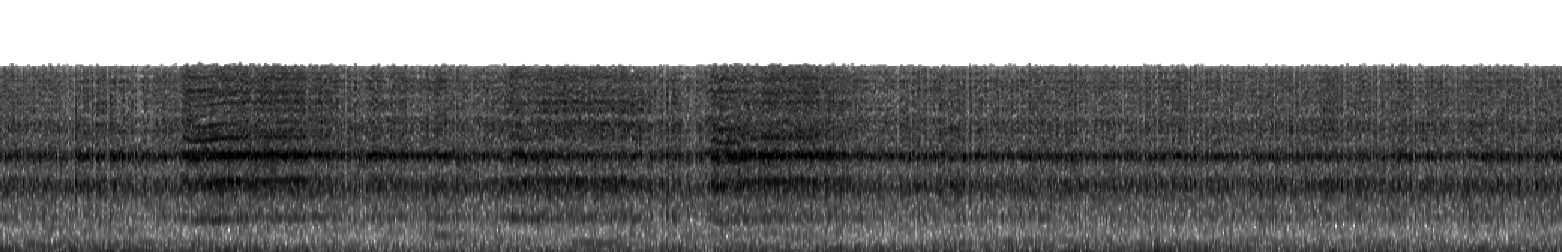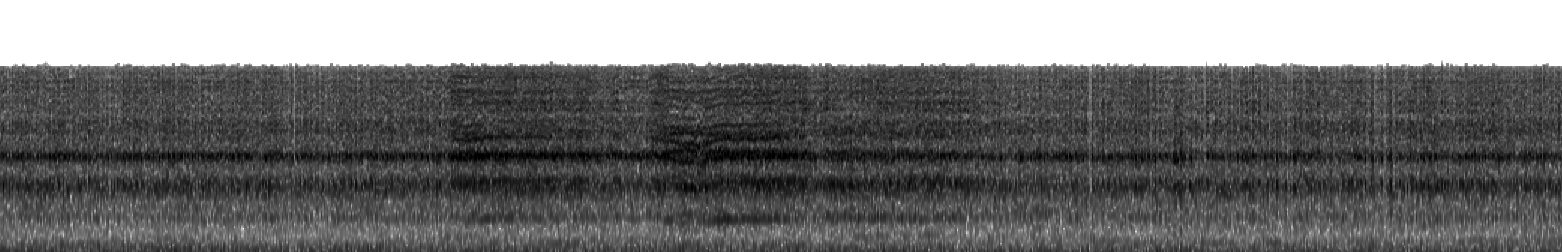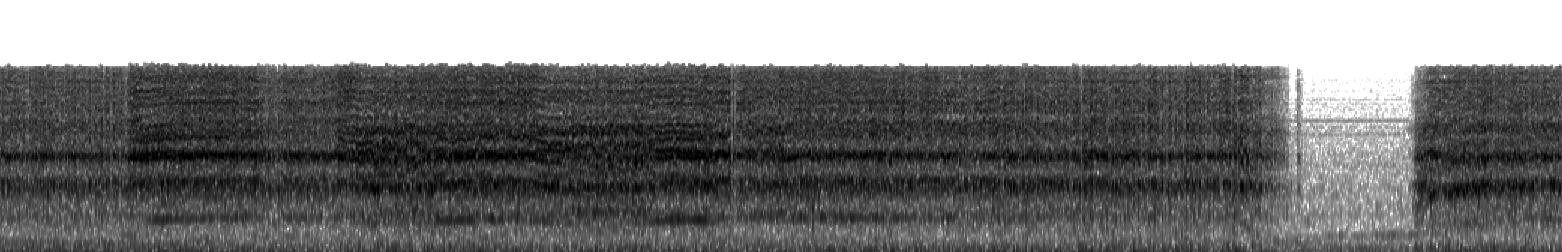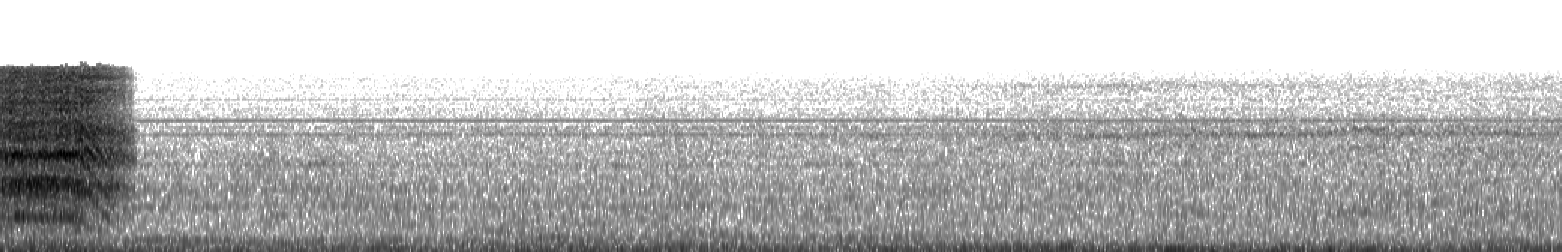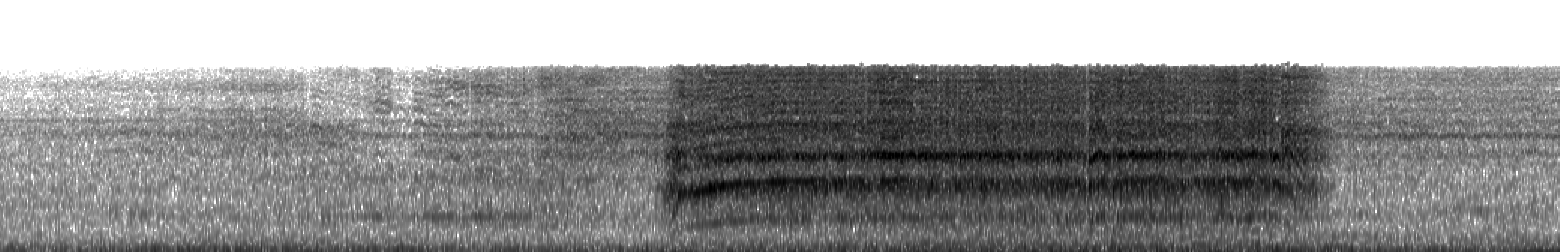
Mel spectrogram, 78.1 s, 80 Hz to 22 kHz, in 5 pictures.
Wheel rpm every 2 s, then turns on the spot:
160, 160, 160, 160, 160, 160, 160, 160, 160, 160, 160, 160, 160, 160, 160, 160, 160, 160, 160, 160, 160, 130, 30, 140, 10, 0, 0, 0, 0, 0, 0, 0, 0, 0, 40, 160, 160, 110, 0.
none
